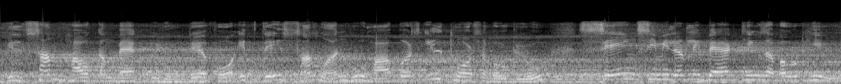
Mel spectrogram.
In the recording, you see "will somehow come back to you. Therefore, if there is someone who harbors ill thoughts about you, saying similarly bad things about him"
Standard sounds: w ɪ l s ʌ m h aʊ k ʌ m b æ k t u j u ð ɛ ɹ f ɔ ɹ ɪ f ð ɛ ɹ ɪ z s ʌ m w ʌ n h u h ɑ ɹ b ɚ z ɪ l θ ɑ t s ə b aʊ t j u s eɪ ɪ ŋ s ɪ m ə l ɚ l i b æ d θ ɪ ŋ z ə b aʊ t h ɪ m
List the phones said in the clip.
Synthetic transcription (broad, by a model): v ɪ l s ʌ m h aʊ k ʌ m b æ k t u j u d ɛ ɹ f ɔ ɹ ɪ f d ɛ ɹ ɪ z s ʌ m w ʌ n h u h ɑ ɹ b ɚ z ɪ l t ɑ t s ə b aʊ t j u s eɪ ɪ ŋ s ɪ m ə l ɚ l i b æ d t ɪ ŋ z ə b aʊ t h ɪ m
